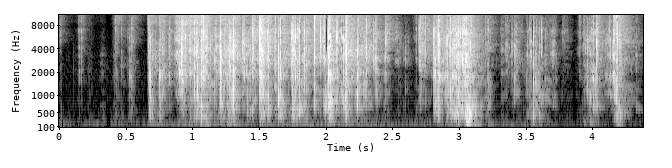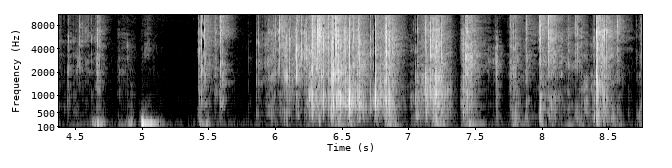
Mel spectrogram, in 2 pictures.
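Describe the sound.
Crinkling and tearing of a wrapped pack of 2023 Mosaic football trading cards being opened, heard as several bright, rustling bursts separated by short pauses, with no talk.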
